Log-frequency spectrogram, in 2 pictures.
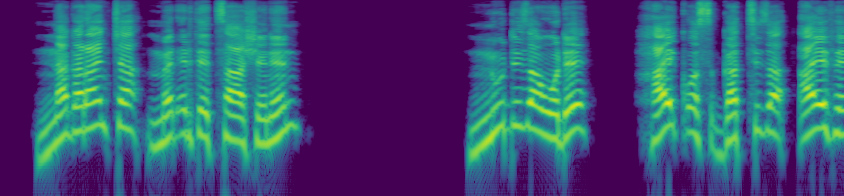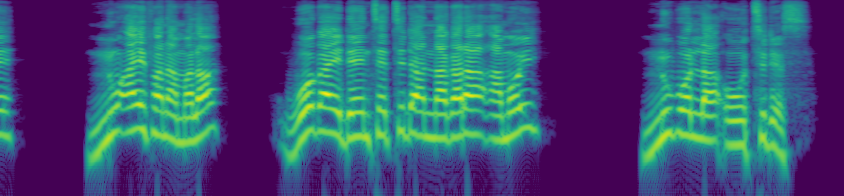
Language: Gamo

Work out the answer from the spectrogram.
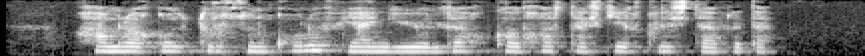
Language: Uzbek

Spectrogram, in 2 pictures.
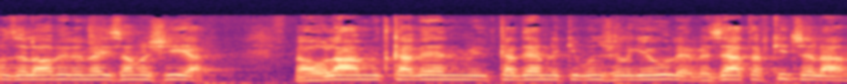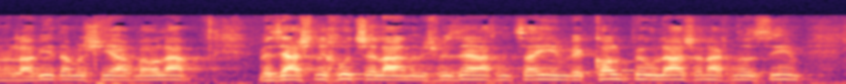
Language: Hebrew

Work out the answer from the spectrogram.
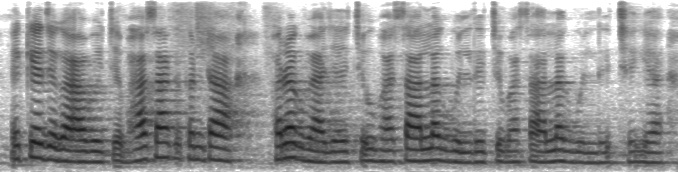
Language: Maithili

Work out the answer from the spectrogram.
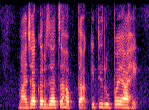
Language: Marathi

